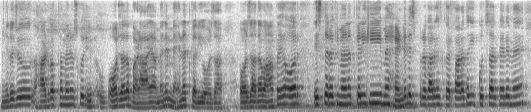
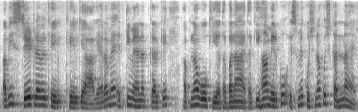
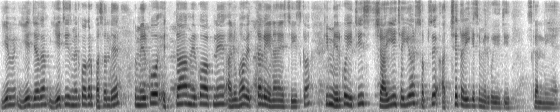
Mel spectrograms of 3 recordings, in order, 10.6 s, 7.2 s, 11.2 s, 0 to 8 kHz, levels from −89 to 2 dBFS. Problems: background sounds at intervals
